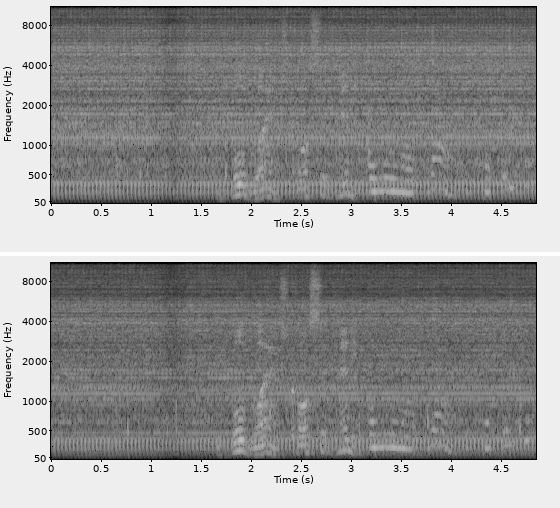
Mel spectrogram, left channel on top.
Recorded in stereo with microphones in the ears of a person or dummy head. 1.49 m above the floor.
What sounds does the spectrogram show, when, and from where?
0.0 s an engine running: 80° left, 1.1 m
1.6 s a man speaking: 15° right (ahead or behind), 1.2 m
3.2 s a woman speaking: 50° left (ahead or behind), 1.3 m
